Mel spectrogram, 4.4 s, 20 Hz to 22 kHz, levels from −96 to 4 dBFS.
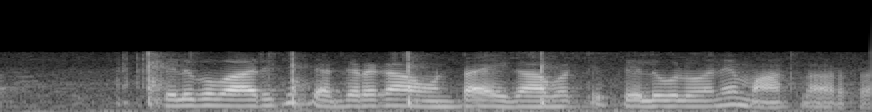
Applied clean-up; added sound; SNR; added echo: none; Domestic sounds, home sounds; 11 dB; none.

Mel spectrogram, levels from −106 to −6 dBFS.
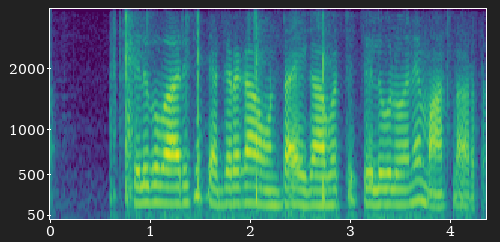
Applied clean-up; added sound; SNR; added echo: neural mask model RNNoise.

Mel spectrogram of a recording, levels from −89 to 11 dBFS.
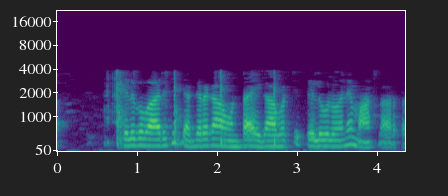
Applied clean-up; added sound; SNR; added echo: classical method log-MMSE.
